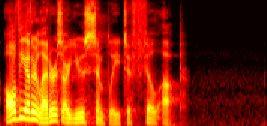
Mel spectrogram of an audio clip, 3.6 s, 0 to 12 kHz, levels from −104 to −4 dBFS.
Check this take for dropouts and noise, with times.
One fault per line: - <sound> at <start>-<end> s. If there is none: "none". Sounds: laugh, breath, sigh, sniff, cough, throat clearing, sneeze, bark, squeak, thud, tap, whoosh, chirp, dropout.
none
